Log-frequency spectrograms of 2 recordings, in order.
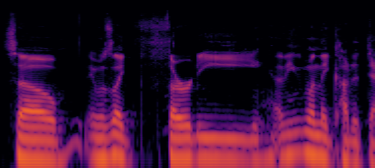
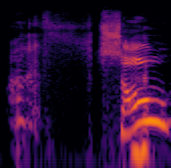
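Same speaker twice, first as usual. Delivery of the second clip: dismissive retort; 6 dB louder, slower than usual. Retold or imitated. Dismisses parents' theft worry.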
